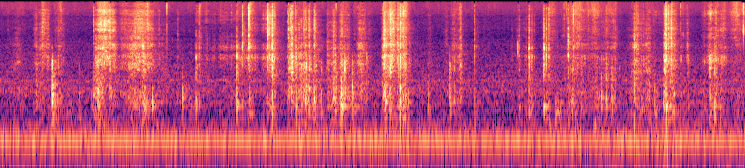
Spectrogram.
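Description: Old scissors snip repeatedly through paper scraps, producing quick irregular crisp cuts and rustles close by over a steady low hum.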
